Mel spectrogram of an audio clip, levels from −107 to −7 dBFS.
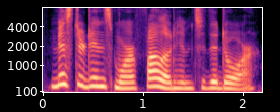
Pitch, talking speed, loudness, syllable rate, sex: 230 Hz, 190 wpm, -16 LUFS, 5.6 syllables/s, female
